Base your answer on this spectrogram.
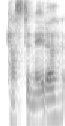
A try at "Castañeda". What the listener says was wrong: think there's like an Nye, so it's like Castañeda, but I could be wrong.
